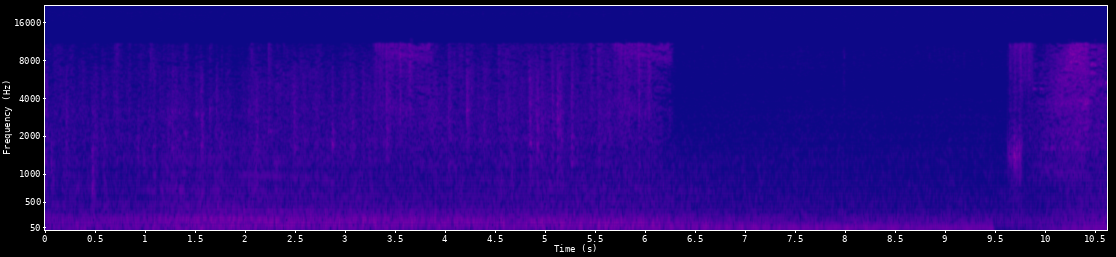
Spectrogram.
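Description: A train in Cyberpunk 2077 rolls steadily along rails with a faint, low, continuous rumble and clatter, which softens partway through before a brief louder rattle near the end.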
